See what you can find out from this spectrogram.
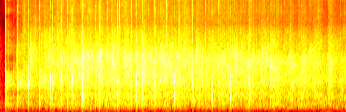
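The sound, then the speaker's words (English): An audience applauds steadily for about seven seconds, many hands clapping in a dense, even patter with sharp individual claps popping out, holding a fairly constant loudness and no speech over it. “Should a round of applause for calling everyone small group primates.”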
